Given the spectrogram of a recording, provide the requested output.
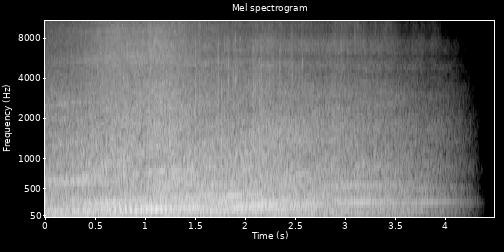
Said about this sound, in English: Yeah, well, it looks like I need to pass a truck here.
